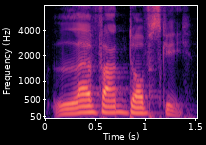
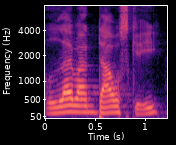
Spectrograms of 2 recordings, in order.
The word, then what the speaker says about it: Lewandowski: or something no levandovsky the W is a v okay learn that come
